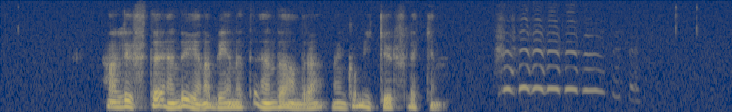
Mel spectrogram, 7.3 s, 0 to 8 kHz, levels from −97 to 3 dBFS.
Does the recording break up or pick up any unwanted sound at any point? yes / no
yes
